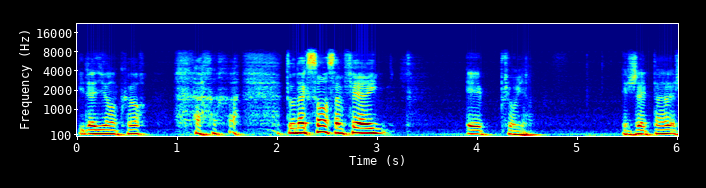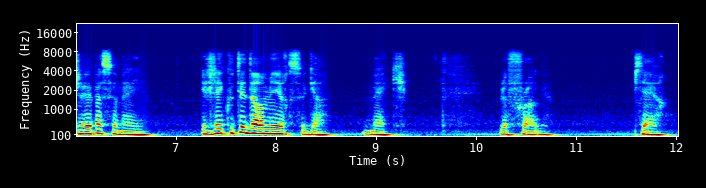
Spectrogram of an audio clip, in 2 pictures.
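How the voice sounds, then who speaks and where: A man reading a short story aloud on a live stream, unhurried, now and then stumbling and rereading a phrase. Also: mid-range voice, dark tone, breathy edge. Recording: slightly dull lo-fi sound.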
